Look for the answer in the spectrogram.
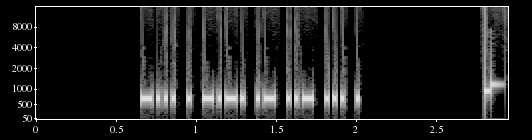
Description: Morse code, heard as a keyed tone, about 53 wpm, 700 Hz. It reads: BECAUSE
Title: Sets of 2 Words - New Word Drill - 50wpm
